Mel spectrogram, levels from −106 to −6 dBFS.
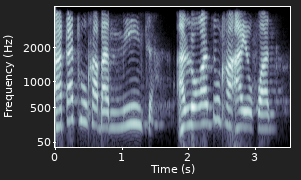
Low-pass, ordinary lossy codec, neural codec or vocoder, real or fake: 3.6 kHz; none; codec, 16 kHz, 4 kbps, X-Codec, HuBERT features, trained on balanced general audio; fake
